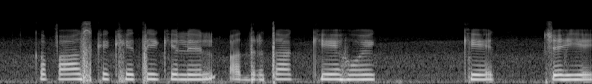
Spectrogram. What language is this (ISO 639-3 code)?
mag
